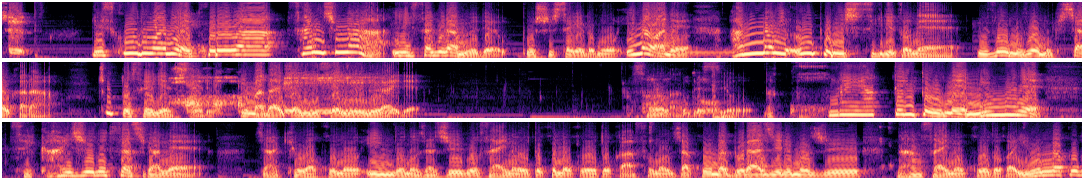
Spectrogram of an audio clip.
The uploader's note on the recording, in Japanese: 今回機材トラブルで音割れが発生しております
